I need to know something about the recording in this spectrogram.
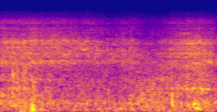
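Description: Steady outdoor background noise, with a faint knock about a third of a second in and another near the end.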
